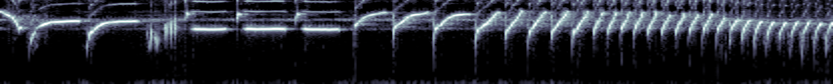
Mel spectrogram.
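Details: Canary song for stimulating and tutoring other canaries: a few drawn-out slurred whistles and clear held tones, then an accelerating run of rapid downslurred notes forming a bright rolling trill.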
